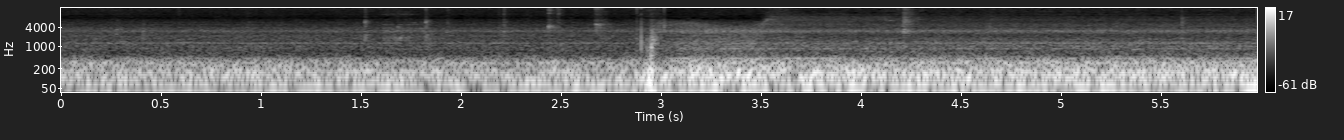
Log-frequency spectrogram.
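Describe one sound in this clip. A jet engine roars steadily with a deep, constant rumble inside an aircraft cabin.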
